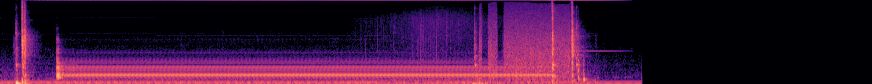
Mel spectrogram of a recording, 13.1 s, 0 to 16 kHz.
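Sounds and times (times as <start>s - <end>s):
held electronic drone: 0.9s - 9.6s
hiss: 7.3s - 8.8s.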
